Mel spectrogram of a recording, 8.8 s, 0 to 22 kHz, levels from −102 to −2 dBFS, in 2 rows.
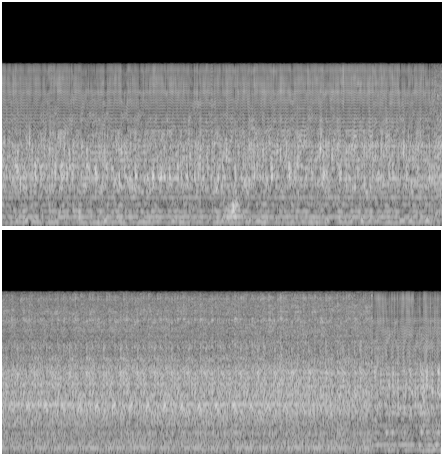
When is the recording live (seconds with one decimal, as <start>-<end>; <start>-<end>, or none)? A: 4.3-8.1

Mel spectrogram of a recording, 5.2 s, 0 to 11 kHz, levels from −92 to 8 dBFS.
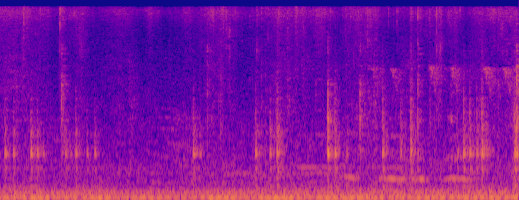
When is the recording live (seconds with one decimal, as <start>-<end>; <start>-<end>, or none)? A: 0.0-3.2; 4.6-5.2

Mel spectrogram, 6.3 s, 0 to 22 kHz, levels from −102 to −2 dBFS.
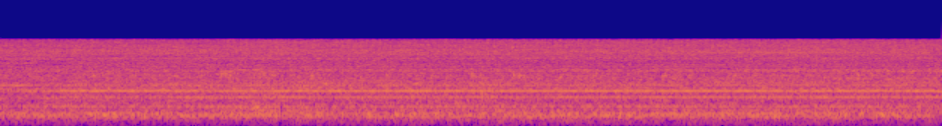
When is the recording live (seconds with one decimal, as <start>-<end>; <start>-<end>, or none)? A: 1.5-5.3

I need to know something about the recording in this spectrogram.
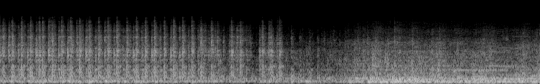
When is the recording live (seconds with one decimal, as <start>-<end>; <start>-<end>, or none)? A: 0.0-0.4; 3.0-5.4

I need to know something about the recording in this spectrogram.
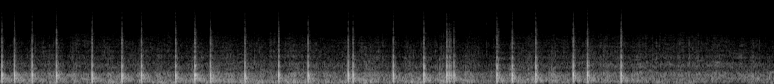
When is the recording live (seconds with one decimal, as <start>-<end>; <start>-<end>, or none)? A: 0.9-2.3; 2.8-4.5; 5.1-7.7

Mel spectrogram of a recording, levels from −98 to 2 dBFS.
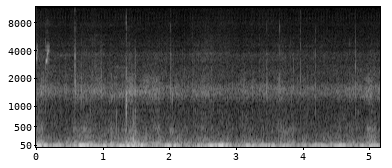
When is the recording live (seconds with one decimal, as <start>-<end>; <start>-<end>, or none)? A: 0.0-1.3; 4.2-5.2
